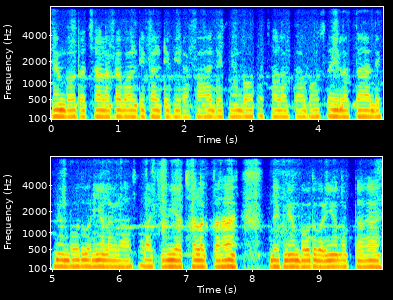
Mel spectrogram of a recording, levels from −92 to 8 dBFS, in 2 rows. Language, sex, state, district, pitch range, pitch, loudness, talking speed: Hindi, male, Bihar, Kishanganj, 120-125 Hz, 120 Hz, -18 LUFS, 230 wpm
